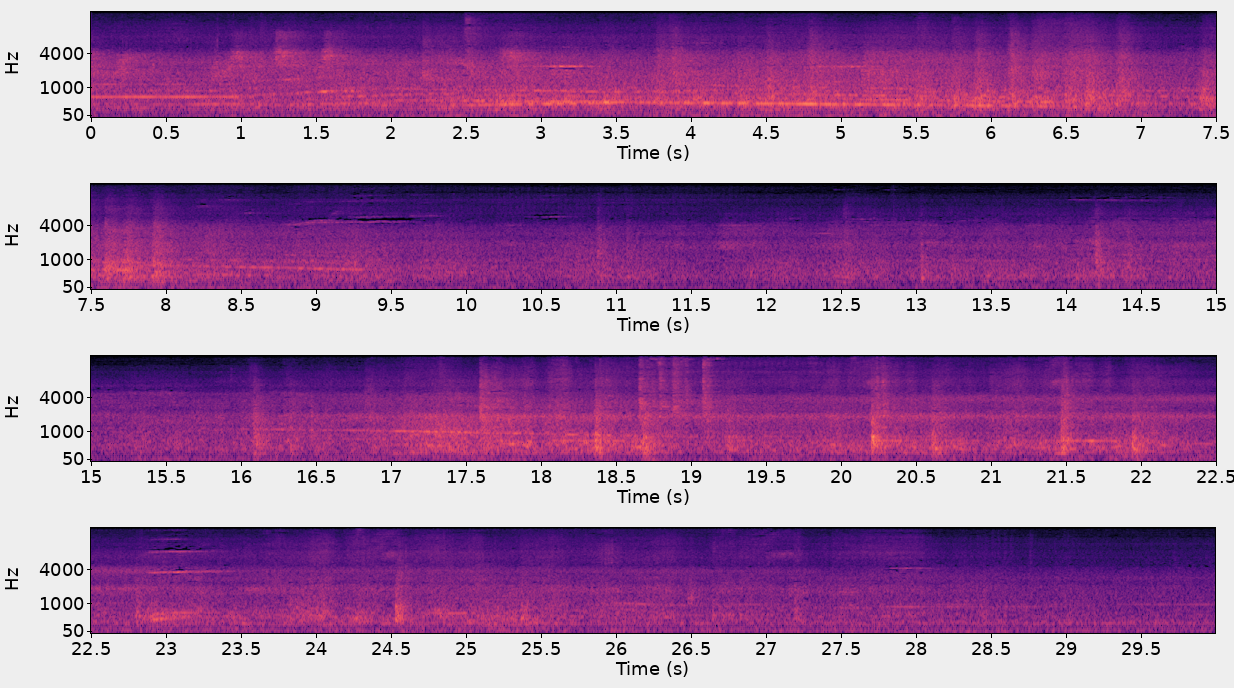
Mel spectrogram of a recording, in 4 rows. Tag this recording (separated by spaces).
ambience binaural c4dm field-recording london qmul tubestation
